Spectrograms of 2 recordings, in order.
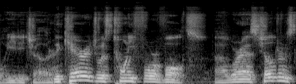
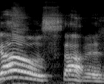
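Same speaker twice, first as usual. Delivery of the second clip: teasing family; 11 semitones higher, much slower than usual. Pretend. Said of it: "Everyone's like".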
